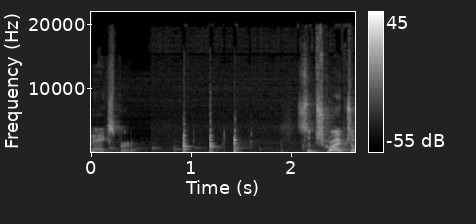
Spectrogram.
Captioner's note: knocking on screen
